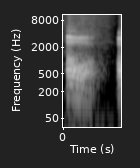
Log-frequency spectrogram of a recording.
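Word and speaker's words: hour: ही return after dash अवर, अवर, अवर, अवर, अवर, अवर, आवाज को ध्यान से सुनिए, अवर, एन आएगा, वॉवेल साउंड शुरू हुआ।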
